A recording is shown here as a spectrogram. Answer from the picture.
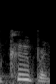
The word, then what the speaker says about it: Cowper: William, we pronounce it Cowper, C-O-W-P-E-R, but it's William Cooper, the famous hymn writer.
